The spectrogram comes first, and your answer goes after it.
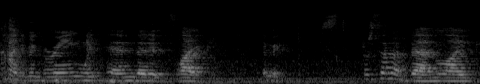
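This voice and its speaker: A woman with a fairly low voice chats animatedly through her feedback. She is heard from afar in an echoey room, with other people audible around her. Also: moderate pace, background noise. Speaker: audience member giving feedback. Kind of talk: casual discussion. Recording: echoey room from far off, crowd.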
